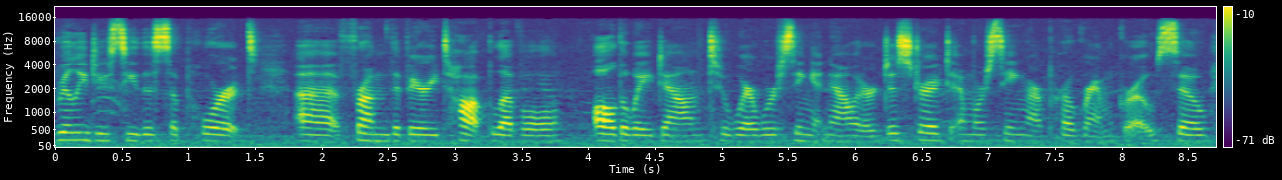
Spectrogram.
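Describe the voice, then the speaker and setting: A woman interviewing school staff, affirming and soft-spoken. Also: lowish voice, level tone, moderate pace, hardly any pauses, background noise.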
